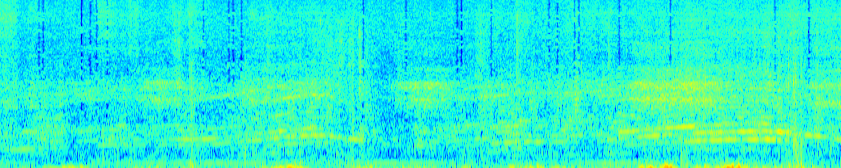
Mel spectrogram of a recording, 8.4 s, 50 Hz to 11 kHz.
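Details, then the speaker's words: Golden BuzzAround mobility scooter after its broken transaxle was replaced completely, running at about 5 mph: soft, low drive hum with a gentle whine rising and falling with speed, no grinding; small bump from a tyre flat spot. "That sounds good to me. There's a little bump in the tyre, like a little flat spot."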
